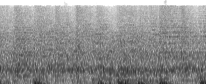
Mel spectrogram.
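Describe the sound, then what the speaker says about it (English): A football stadium crowd roars and cheers after a touchdown, a dense, loud wall of voices with rhythmic swells, heard up close. "this crowd is feeling themselves after that last drive"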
